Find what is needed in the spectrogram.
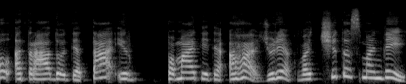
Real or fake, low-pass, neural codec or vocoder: real; 14.4 kHz; none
